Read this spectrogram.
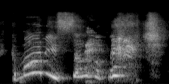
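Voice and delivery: put-on high, raspy old man cursing; Herbert voice. Old patient straining at the urinal cursing himself, raspy high old man voice. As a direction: curse at it like a fed-up old codger.

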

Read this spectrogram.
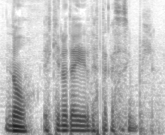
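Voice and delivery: ordinary talk, nothing marked

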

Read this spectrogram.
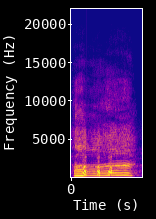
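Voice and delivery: very high, slow gushing voice; gushing doctor. Retold or imitated. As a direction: swoon over the results like a heart-eyes emoji. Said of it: "the little heart eyes emoji".

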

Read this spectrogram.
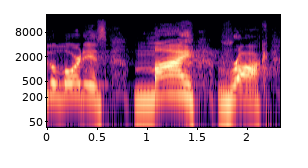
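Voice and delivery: "my" drawn out slowly before "rock"; slow line landing firmly on "my"; stress on MY. Shown as a demonstration. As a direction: hold and weight the word "my". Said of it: "the emphasis on the word "my".

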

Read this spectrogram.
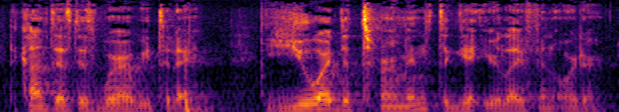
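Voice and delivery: normal talking voice

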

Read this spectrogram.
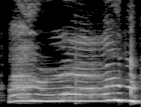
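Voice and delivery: very high, loud squeal; hammed-up winner's shriek, pitch shooting up; ecstatic mock cry. Reliving the surprise win in her category, ecstatic squeal.

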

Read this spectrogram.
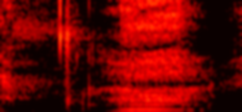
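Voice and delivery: quick, sharp intake of breath; excited gasp. Real, not acted. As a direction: gasp as if suddenly remembering the best part. Sudden excited reaction to dish.

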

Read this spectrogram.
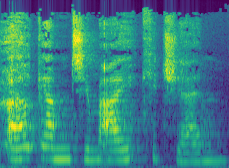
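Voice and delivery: put-on slow breathy indie girl voice. Shown as a demonstration. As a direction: drawl it like an indie pop singer. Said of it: "can you do The Voice".

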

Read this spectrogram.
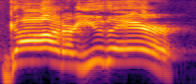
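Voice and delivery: high, long-held call to the heavens; acted yell to God. Hanging man calls up to God, high acted yell. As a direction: stretch it out in a high-pitched holler. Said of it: "he yelled".

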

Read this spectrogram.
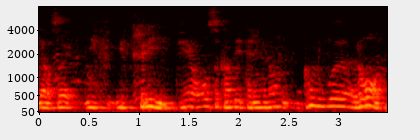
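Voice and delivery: ordinary talk, nothing marked

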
